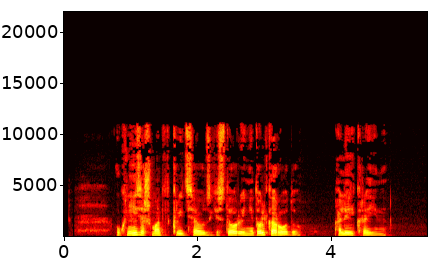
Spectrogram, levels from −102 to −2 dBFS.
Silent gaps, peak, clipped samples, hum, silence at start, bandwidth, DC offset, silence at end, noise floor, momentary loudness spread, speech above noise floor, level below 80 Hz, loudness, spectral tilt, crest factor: none; -4 dBFS; under 0.1%; none; 0.8 s; 11.5 kHz; under 0.1%; 0.65 s; -77 dBFS; 11 LU; 54 dB; -78 dBFS; -24 LUFS; -5.5 dB/octave; 20 dB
